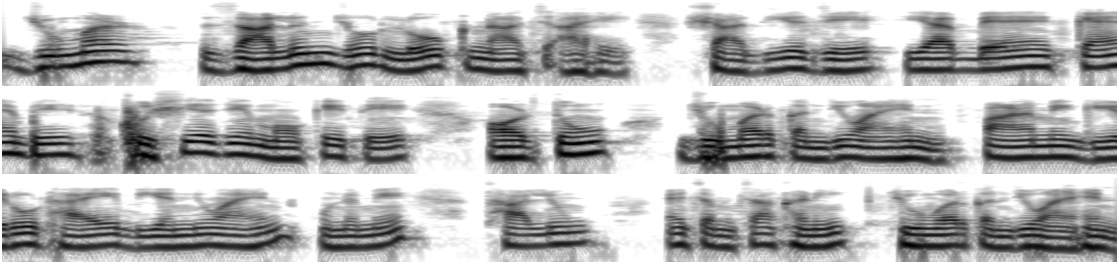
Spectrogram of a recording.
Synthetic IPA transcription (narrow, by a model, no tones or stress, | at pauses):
d͡ʑuːməɾ | zaːlʊnɪ̆d͡ʑoːloːknaːt͡ɕaːɦeʃaːd̪iːəd͡ʑeːjaɓɐ̃ɦkɐ̃ɦɪ̃bɪxʰʊʃijəd͡ʑeːmɔːket̪eɔːɾt̪ũd͡ʑuːməɾkɐ̃nd̪ijũaːɦɪnɪ̆paːɽ̃mẽɡeːɾoʈʰaːeɓiːə̃nd̪ijũaːɦɪnɪ̆ʊnmẽt̪ʰaːlijũ | ɛ̃ːt͡ɕɐmt͡ɕakʰɐɽ̃id͡ʑuːməɾkɐ̃nd̪ijũaːɦɪnɪ̆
